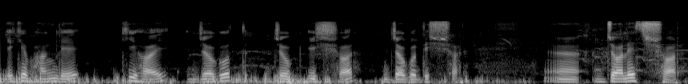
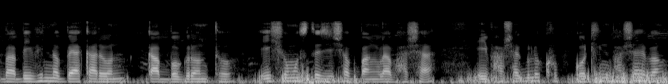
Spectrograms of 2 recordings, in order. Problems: none marked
